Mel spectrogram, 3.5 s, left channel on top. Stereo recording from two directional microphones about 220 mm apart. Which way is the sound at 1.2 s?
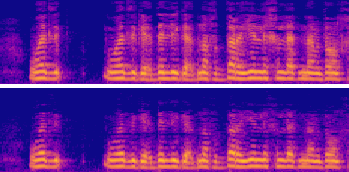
20° left (ahead or behind).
